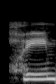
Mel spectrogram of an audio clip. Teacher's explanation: हीम जो है ये भी वो मध्य वो क्या होगा आरिस, ये 3 से 4 सेकंड को लंबा करके मीम साकिन करेंगे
